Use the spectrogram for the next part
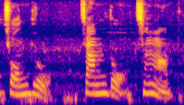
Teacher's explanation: নাসিক্য ব্যঞ্জন লোপ পেয়েছে এবং পূর্ববর্তী স্বরধ্বনি অনুনাসিক হয়ে গেছে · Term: নাসিক্য ভবন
